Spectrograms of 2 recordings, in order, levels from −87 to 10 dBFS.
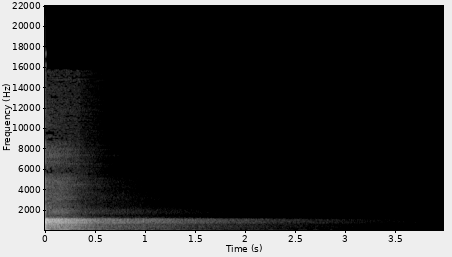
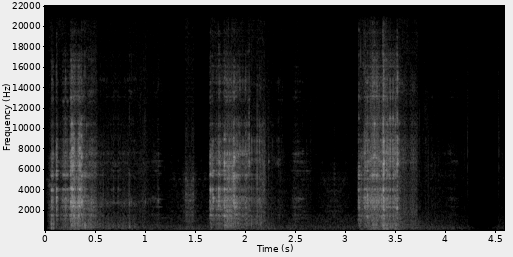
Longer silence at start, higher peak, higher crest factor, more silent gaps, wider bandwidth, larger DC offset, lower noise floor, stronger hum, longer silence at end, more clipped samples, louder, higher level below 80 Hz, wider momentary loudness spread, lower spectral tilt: about the same, 0 s vs 0.05 s; first, 0 dBFS vs -10 dBFS; about the same, 30 dB vs 28 dB; neither; second, 16 kHz vs over 20 kHz; neither; first, -88 dBFS vs -72 dBFS; neither; first, 3.15 s vs 0.85 s; neither; first, -26 LUFS vs -34 LUFS; first, -52 dBFS vs under -90 dBFS; about the same, 26 LU vs 25 LU; first, -5 dB/octave vs 1.5 dB/octave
